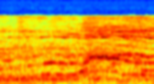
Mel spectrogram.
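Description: Background television sound: a voice whose pitch glides slowly up and down, over a steady low hum.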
